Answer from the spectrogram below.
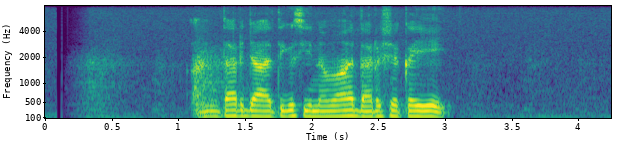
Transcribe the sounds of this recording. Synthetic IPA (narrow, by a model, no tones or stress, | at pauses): a̰nt̪ɐrd͡ʒaːt̪ikəsinemaːd̪ɐɾʃɐkəje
